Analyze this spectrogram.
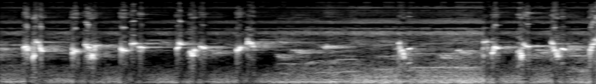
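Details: Outdoors in a cool open natural place, a yellow-vented bulbul gives a series of chirpy, bubbling notes, pauses for about two seconds while faint insect-like buzzing continues, then resumes with several more bright chirps.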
